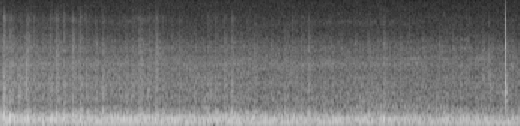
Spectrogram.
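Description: Broad-gauge passenger train rumbling along the track in the distance, the sound slowly fading as it moves away. A couple of sharp clicks come near the end.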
